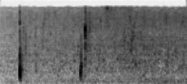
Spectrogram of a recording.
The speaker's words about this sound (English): We've come now to a small stream, and as it has been raining really hard for the last few days, it's running quite fast, but not so deep as to stop us crossing it.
